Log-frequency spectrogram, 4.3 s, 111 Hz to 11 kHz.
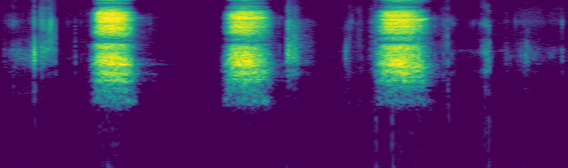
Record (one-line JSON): {"exhalation_length": "4.3 s", "exhalation_amplitude": 1484, "exhalation_signal_mean_std_ratio": 0.56, "survey_phase": "beta (2021-08-13 to 2022-03-07)", "age": "18-44", "gender": "Female", "wearing_mask": "No", "symptom_cough_any": true, "symptom_runny_or_blocked_nose": true, "symptom_shortness_of_breath": true, "symptom_sore_throat": true, "symptom_fatigue": true, "symptom_headache": true, "symptom_change_to_sense_of_smell_or_taste": true, "symptom_onset": "5 days", "smoker_status": "Current smoker (1 to 10 cigarettes per day)", "respiratory_condition_asthma": false, "respiratory_condition_other": false, "recruitment_source": "Test and Trace", "submission_delay": "2 days", "covid_test_result": "Positive", "covid_test_method": "RT-qPCR", "covid_ct_value": 24.6, "covid_ct_gene": "ORF1ab gene", "covid_ct_mean": 25.1, "covid_viral_load": "5700 copies/ml", "covid_viral_load_category": "Minimal viral load (< 10K copies/ml)"}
